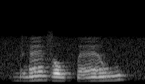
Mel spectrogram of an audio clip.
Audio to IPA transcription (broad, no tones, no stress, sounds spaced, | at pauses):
dʱ ɛ̃ z ɔ w p ɛ̃ w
